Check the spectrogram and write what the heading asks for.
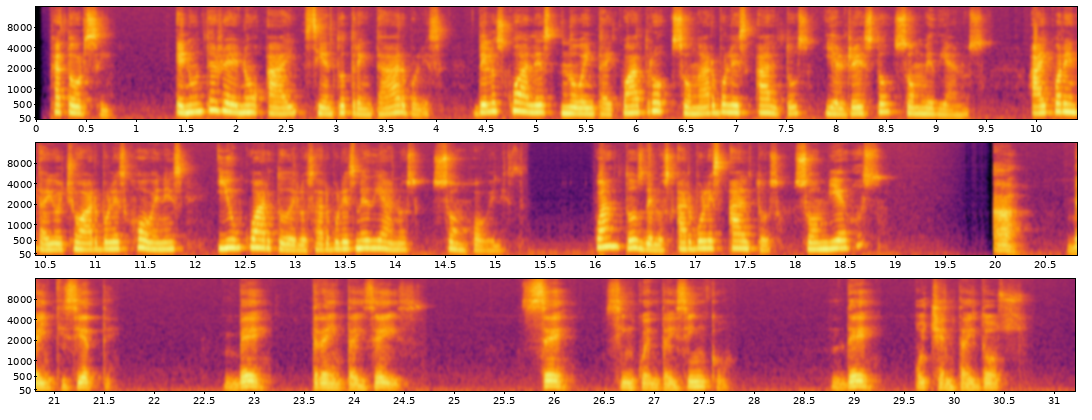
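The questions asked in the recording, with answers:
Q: ¿Cuántos de los árboles altos son viejos?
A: C: 55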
